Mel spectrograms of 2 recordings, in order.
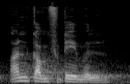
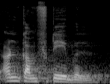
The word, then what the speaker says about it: uncomfortable: l e uncomfort table uncomfortable then r is not pronounced when you speak this word in haste it's uncomfortable i hope you are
